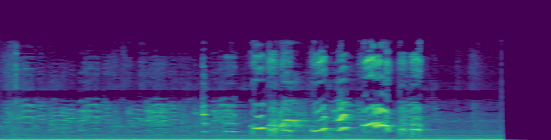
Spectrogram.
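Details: Cockatiel chirping: a faint, quiet opening, then a short cluster of loud, squawky whistled chirps in the middle, ending abruptly in silence, with a low hum throughout.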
